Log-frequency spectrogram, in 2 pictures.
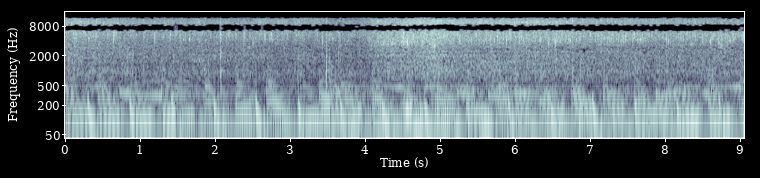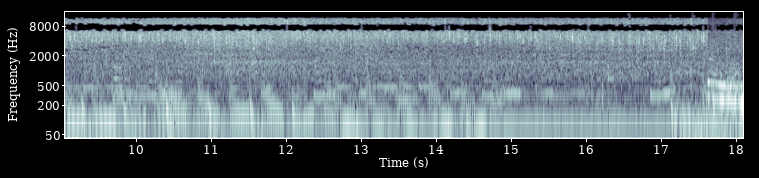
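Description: Masala-marinated prawns sizzling in hot oil in a frying pan as spoonfuls are dropped in. The sizzle grows louder about four seconds in.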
